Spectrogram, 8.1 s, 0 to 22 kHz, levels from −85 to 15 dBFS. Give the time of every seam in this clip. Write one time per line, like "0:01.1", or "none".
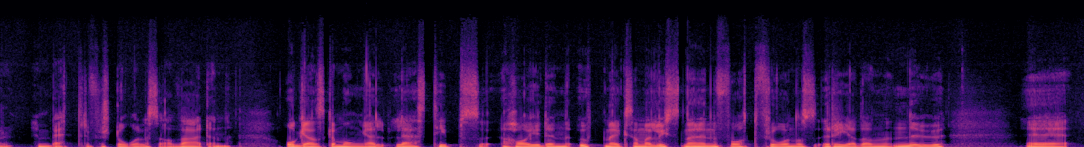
none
